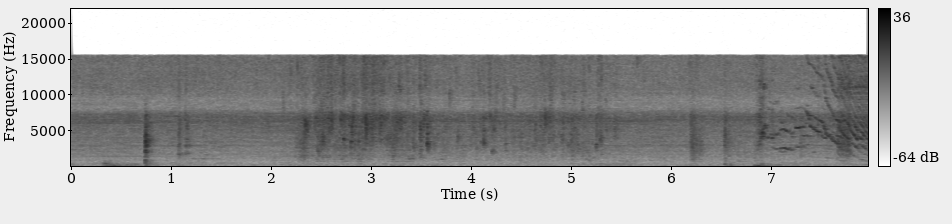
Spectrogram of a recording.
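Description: Onion and gram-flour pakoras sizzling and bubbling as they deep-fry in hot oil, a steady hiss with scattered crackles. A sharp click comes about a second in, and there are a few soft knocks.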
